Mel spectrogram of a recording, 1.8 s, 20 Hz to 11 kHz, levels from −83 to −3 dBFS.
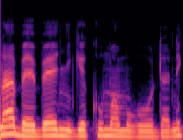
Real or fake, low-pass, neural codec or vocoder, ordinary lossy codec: real; 7.2 kHz; none; none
